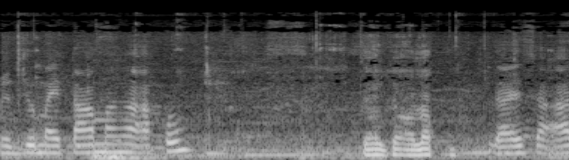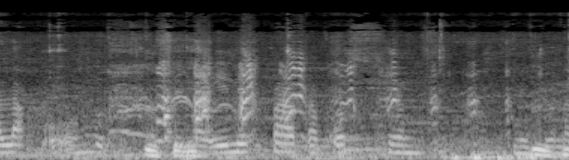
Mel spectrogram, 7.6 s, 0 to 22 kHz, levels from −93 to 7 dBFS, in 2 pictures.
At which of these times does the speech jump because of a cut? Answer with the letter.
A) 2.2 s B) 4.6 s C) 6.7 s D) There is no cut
D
